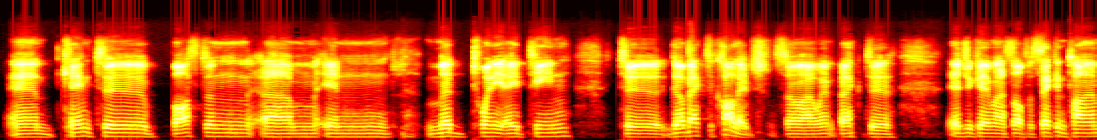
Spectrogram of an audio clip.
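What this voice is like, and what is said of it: South African accent. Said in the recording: “hear a little bit of an accent ... You're not a Bostonian ... I was born and raised in South Africa”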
